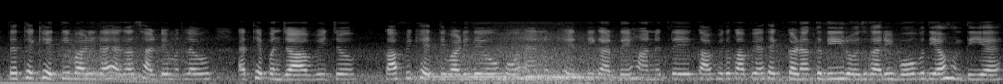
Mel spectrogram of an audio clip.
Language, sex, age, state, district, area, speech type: Punjabi, female, 18-30, Punjab, Shaheed Bhagat Singh Nagar, rural, spontaneous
